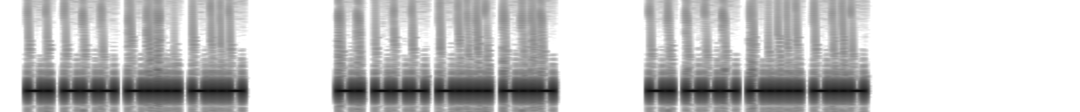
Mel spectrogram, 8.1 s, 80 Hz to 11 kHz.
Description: Morse code, heard as a keyed tone, about 34 wpm, 700 Hz. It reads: NO6X NO6X NO6X
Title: USA Call Signs - 4 Characters - Repeated 3x - 35wpm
